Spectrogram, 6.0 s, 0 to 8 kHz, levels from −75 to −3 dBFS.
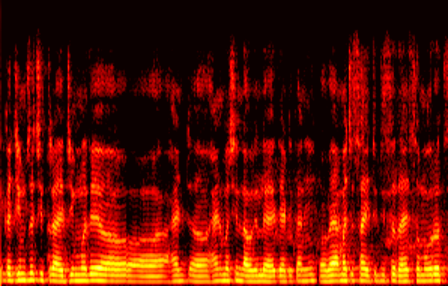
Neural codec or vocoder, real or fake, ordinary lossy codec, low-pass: codec, 16 kHz, 16 kbps, FunCodec, trained on LibriTTS, 50 frames a second; fake; none; 7.2 kHz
